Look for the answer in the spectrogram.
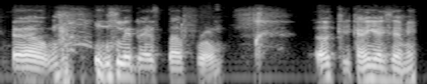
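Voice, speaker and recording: A man's voice: medium pitch, measured pace, dry recording, muffled recording. Man on a cutting-out call mic, volume dropping in and out. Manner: hesitant, checking if he can be heard. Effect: cutting-out mic with uneven, dropping volume. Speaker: fan panelist on a remote call. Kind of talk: casual football fan discussion. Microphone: remote call microphone.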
